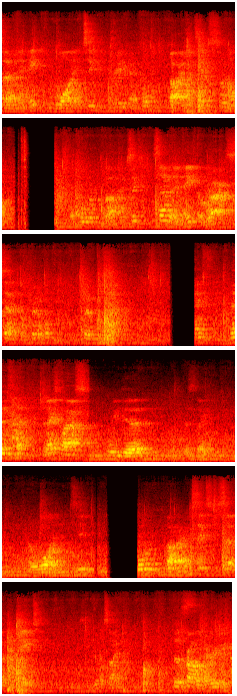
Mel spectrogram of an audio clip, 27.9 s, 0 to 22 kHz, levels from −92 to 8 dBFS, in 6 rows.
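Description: From 4.89 to 5.74 s there is repeated packet loss with a robotic quality: four short holes, the longest 65 ms, each patched by stretching the preceding sound, so about 120 ms of audio is lost and the passage turns choppy. Inside that stretch, from 5.12 to 5.71 s, the sound continues as a fading buzz and then drops to about 460 ms of silence before resuming with roughly 580 ms missing, likely a long network dropout. The same pattern returns from 12.66 to 13.17 s, a decaying tail followed by about 410 ms of silence, with about 500 ms never heard.

From 15.72 to 22.43 s the treble falls away smoothly, about 11 dB down at 10 kHz relative to 1 kHz, which is de-emphasis applied wrongly. A treble cut meant to undo pre-emphasis was applied where it did not belong, leaving the audio dull and muffled.

Within that muffled stretch, between 20.46 and 21.43 s, scattered short gaps appear: around three small holes, the longest roughly 40 ms, smoothed over by repeating the last sound, giving brief ticks and hiccups with about 60 ms missing. 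Overlapping them, from 20.72 to 21.35 s, the sound fades into about 520 ms of silence and comes back with around 620 ms gone, likely another long network dropout.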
